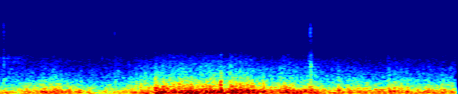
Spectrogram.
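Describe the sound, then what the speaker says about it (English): A stiff wind buffets a fishing boat out on the water, producing a continuous low, rumbling roar of gusts against the microphone that swells in the middle and stays loud throughout, with no talking. "That wind is just really stiff out here."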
